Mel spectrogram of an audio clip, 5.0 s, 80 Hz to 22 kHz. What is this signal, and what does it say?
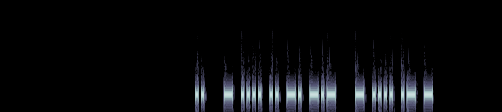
Morse code, heard as a keyed tone, about 44 wpm, 700 Hz. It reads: I THINK THAT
